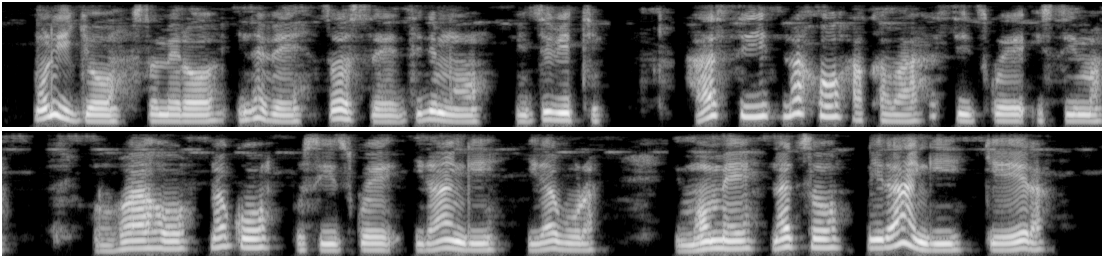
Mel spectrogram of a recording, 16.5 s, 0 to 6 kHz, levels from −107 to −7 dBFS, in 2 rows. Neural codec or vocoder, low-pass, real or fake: none; 5.4 kHz; real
